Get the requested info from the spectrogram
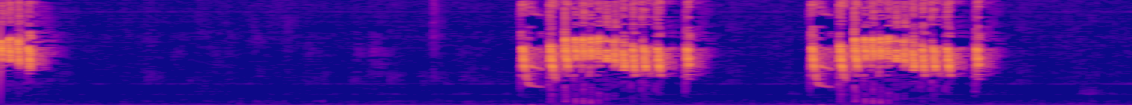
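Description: Female cucak kinoi calling: two fast, high, chattering trills of about a second each, a couple of seconds apart. The tail of a third trill falls right at the start.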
